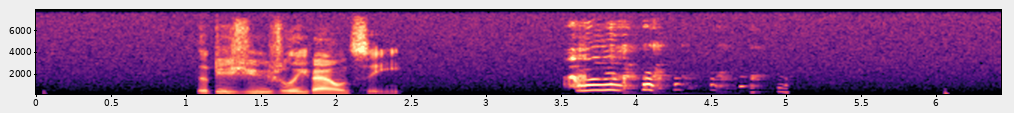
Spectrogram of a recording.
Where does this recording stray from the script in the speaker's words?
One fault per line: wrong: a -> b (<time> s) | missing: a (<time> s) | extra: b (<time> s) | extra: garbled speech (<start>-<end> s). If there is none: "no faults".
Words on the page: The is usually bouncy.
no faults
